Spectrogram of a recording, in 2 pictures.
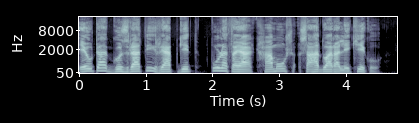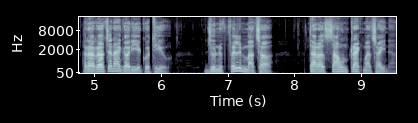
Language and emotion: Nepali, neutral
